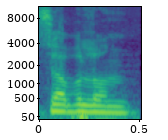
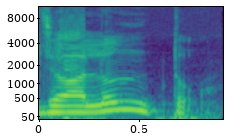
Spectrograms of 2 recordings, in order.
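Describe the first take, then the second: First: A b sound follows the first consonant. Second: No b sound follows the first consonant. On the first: The speaker calls it wrong. "আমরা এটাকে বলবো না" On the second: The speaker calls it right. "বফালার কোনো উচ্চারণ হয় না"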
